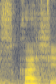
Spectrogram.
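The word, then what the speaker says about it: SCSI: 다음에 이 id 그다음 s 카쉬 독스 카시 라고 읽어요 콩 볼 이슈를 스카시 이렇게 거야 근데 이거는 개인용 컴퓨터에서 사용하던 방식이고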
